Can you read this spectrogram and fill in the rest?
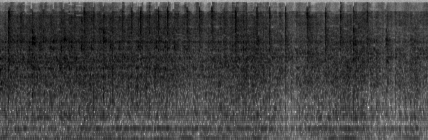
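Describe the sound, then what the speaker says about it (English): A domestic sewing machine stitches forward and backward to back tack a quilt block seam, a steady close mechanical whirring hum that shifts slightly in pitch as direction changes, with no voices. "back tacking here. So forward, backwards, that's just kind of like tying a knot."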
